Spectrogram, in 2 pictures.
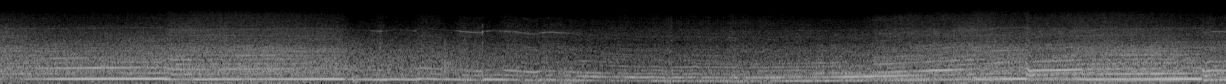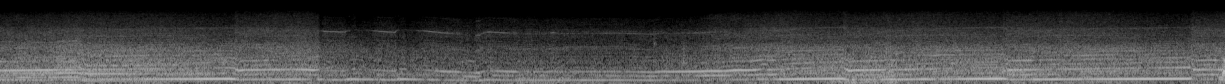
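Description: GTP prototype race cars pull out of the pits at Sebring in iRacing, engines whining and rising and falling in pitch through gear changes, a loud, continuous, near engine note.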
